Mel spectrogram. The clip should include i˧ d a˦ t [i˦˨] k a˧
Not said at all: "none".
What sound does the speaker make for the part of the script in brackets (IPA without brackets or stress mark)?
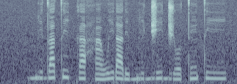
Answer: i˦˨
